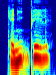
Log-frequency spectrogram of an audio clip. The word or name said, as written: kaninpille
